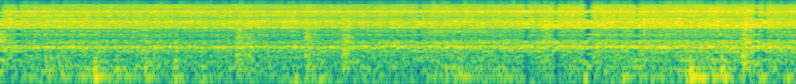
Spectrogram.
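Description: A lightweight camping stove burns after priming, giving off a steady, even hiss that holds at a constant low level without breaks.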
